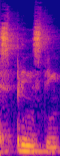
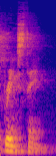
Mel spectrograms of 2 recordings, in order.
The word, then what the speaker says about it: Springsteen: No hay dos Bruces, Bruce Springsteen, no. Bruce Springsteen. Solo hay uno y se llama Bruce Springsteen. Eso se llama S líquida, esa forma de pronunciar la S en inglés, porque en inglés cuando algo empieza por S, no empieza por S, empieza por S. Made in Spain, no.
